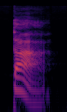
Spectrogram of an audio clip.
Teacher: জিহ্বার আগাটাকে আপনি আপনার মাড়ির দাঁতের উপরের সাথে লাগিয়ে দিন, উচ্চারণ করুন তা।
